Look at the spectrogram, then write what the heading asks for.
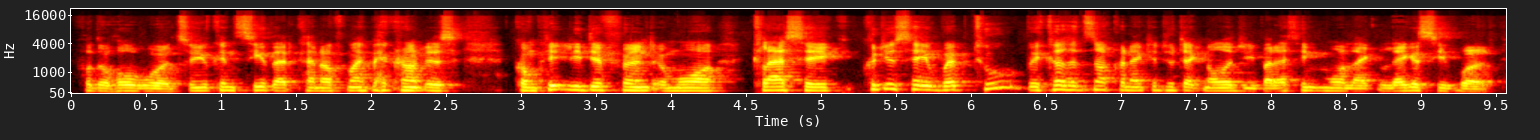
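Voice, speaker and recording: Man in his thirties, German accent, slightly high voice, casual interview talk, animated storyteller. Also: brisk. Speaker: podcast guest, crypto YouTuber.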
